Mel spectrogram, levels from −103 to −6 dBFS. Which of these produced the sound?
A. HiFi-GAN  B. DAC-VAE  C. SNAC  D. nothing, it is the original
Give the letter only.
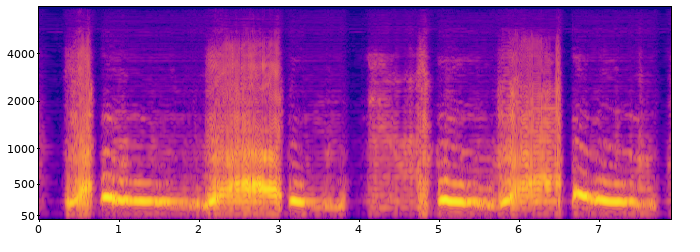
A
